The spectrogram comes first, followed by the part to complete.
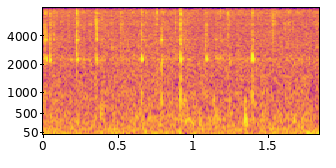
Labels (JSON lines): {"label": "ambient", "recorder": "HydroMoth"}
